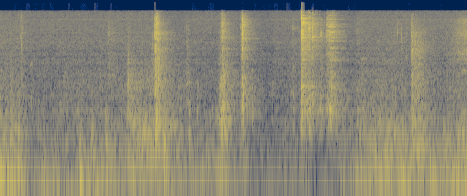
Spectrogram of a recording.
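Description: A knife is picked up from among cutlery in a kitchen while frying beer-battered cod, with light metallic clinks and scrapes of utensils and dishes over a background hiss, irregular and close.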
